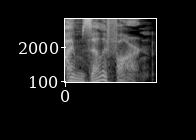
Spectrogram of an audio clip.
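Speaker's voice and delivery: creature voice, playful. Narrator voicing a creature that grabbed the ship, playful Zelifarn voice. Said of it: "It seems almost playful in its response".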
